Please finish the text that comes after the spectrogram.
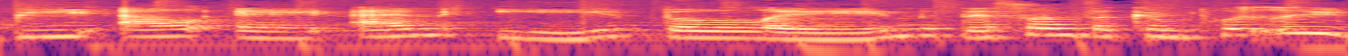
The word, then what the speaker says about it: Blane: son rey i have the name blaine spelt b-l-a-n-e blane this one's a completely genderless scottish name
